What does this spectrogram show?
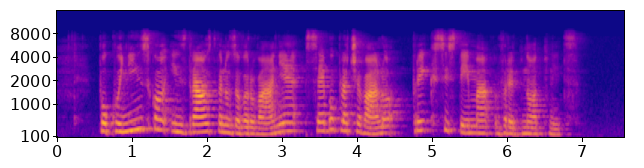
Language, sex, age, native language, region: Slovenian, female, 30-49, Slovenian, Central Slovenia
